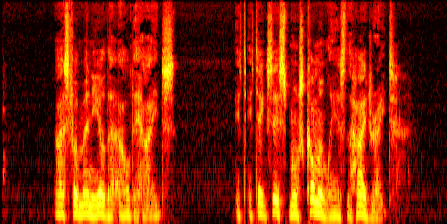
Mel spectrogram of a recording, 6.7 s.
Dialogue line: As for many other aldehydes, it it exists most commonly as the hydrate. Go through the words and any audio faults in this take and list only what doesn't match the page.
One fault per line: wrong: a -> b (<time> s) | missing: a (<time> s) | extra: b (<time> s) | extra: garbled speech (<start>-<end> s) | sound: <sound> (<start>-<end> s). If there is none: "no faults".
no faults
